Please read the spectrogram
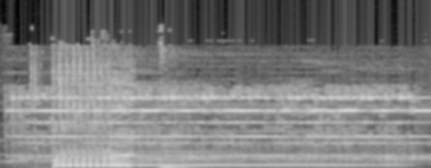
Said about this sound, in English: phone rings again. He picks it up.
